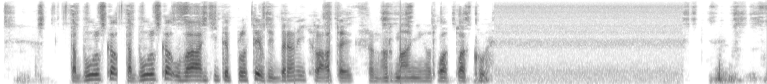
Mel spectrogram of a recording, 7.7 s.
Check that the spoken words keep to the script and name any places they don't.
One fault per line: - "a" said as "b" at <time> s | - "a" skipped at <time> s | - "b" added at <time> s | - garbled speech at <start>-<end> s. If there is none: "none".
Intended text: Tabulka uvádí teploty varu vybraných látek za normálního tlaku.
- "tabulka" added at 1.2 s
- "varu" skipped at 2.6 s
